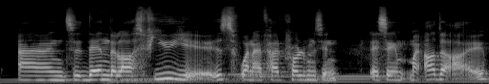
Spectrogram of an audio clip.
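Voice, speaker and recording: A woman talks at a fairly slow pace with very even loudness, with audible room echo and music playing in the background. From Costa Rica (born in London). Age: 20s. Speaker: artist. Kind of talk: interview testimony. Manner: hesitant, many fillers.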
